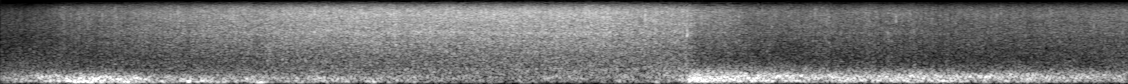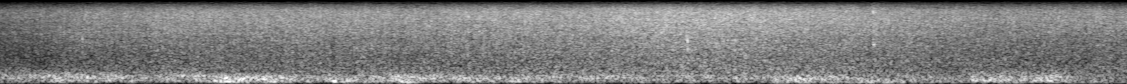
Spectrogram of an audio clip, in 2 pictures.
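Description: An afternoon tropical thunderstorm in northern Australia's Top End near Port Keats: heavy rain hisses steadily while deep thunder rolls and rumbles loudly, with a strong burst around the middle, no voices.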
